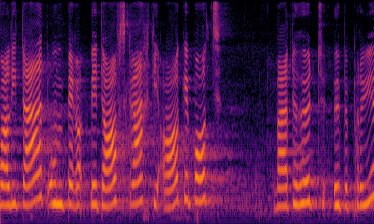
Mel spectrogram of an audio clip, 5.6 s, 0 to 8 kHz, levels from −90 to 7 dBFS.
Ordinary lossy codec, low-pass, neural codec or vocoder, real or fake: none; none; none; real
